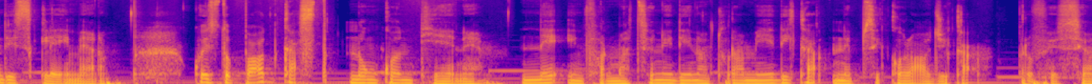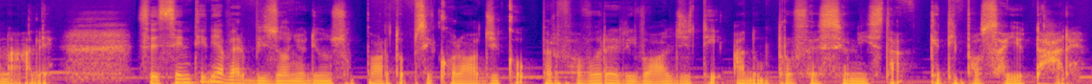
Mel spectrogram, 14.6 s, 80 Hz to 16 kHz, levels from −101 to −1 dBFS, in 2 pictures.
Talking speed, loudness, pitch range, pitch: 130 wpm, -22 LUFS, 110-135 Hz, 120 Hz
